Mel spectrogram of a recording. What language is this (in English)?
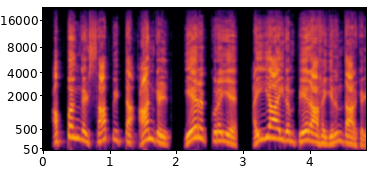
Tamil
